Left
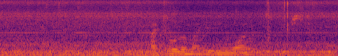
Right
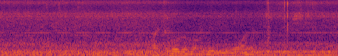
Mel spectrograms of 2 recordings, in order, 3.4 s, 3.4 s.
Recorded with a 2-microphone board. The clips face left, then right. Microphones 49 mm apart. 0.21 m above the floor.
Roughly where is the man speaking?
Left.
